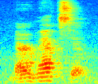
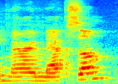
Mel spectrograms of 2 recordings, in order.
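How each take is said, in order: First: The last syllable of Maxim sounds like 'im'. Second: The last syllable of Maxim sounds like 'um'. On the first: The speaker calls it right. "I try to say Mary Maxim" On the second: The speaker calls it wrong. "automatic thing to say"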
